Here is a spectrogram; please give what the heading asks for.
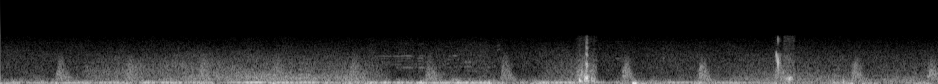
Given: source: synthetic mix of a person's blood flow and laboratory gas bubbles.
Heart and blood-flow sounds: Doppler ultrasound of blood flow; subclavian vein
5.76-5.98 s: bubbles
7.74-7.96 s: bubbles
9.37-9.39 s: bubbles
From the record:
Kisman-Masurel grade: 123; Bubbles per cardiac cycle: 1 to 2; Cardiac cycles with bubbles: 10 to 50%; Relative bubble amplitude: loud (0.450 to 0.775); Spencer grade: 2 (many but less than half of the cardiac periods contain bubble signals, singularly or in groups); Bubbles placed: anywhere in the cardiac cycle

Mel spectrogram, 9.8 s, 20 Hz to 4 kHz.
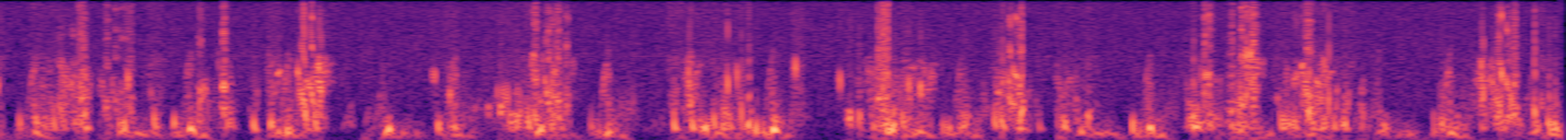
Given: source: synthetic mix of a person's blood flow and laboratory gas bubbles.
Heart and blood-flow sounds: Doppler ultrasound of blood flow; precordium
0.00-0.06 s: bubbles
0.21-0.61 s: bubbles
0.64-0.89 s: bubbles
0.95-1.07 s: bubbles
1.26-1.35 s: bubbles
1.39-1.54 s: bubbles
1.58-1.82 s: bubbles
1.87-2.14 s: bubbles
2.72-2.91 s: bubbles
3.04-3.64 s: bubbles
4.21-4.77 s: bubbles
4.97-5.05 s: bubbles
5.25-5.90 s: bubbles
6.01-6.11 s: bubbles
6.21-6.58 s: bubbles
6.61-6.92 s: bubbles
7.43-7.95 s: bubbles
7.98-8.65 s: bubbles
9.02-9.57 s: bubbles
9.61-9.79 s: bubbles
From the record:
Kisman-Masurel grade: 343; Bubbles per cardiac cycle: rolling drumbeat, 9 or more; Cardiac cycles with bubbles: 100%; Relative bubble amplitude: loud (0.450 to 0.775); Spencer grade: 3 (all of the cardiac periods contain showers or single bubble signals, but not dominating or overriding the cardiac motion signals); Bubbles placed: only in the low amplitude regions of the cardiac cycle

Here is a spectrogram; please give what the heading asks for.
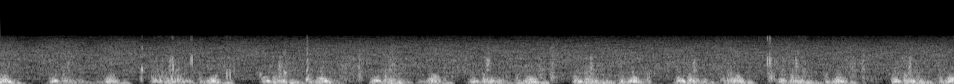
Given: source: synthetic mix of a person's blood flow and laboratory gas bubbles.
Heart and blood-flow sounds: Doppler ultrasound of blood flow; precordium
1.39-1.95 s: bubbles
2.23-2.35 s: bubbles
2.58-2.64 s: bubbles
2.80-2.88 s: bubbles
3.03-3.12 s: bubbles
6.46-6.53 s: bubbles
7.17-7.39 s: bubbles
7.64-7.86 s: bubbles
7.97-8.07 s: bubbles
From the record:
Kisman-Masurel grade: 222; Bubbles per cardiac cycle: several, 3 to 8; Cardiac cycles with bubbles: 10 to 50%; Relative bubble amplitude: moderate (0.250 to 0.450); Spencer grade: 2 (many but less than half of the cardiac periods contain bubble signals, singularly or in groups); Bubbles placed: only in the low amplitude regions of the cardiac cycle

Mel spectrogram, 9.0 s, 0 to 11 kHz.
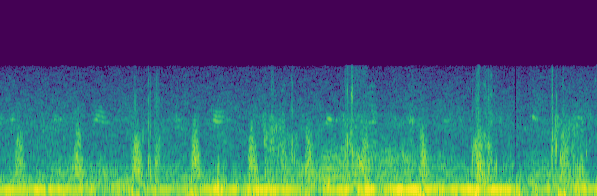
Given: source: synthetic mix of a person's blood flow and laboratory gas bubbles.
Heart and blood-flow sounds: Doppler ultrasound of blood flow; subclavian vein
1.96-2.17 s: bubbles
2.20-2.44 s: bubbles
3.94-4.49 s: bubbles
5.16-5.52 s: bubbles
7.06-7.48 s: bubbles
8.24-8.85 s: bubbles
From the record:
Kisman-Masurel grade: 221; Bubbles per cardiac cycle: several, 3 to 8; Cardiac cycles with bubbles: 10 to 50%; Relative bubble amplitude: barely perceptible (0.100 to 0.250); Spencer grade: 2 (many but less than half of the cardiac periods contain bubble signals, singularly or in groups); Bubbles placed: anywhere in the cardiac cycle

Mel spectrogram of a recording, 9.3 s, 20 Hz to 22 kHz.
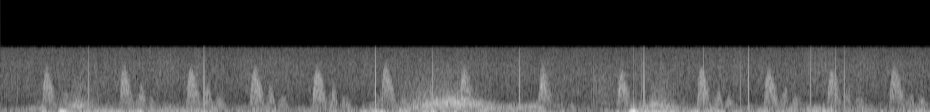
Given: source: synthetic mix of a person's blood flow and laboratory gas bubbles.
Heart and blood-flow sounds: Doppler ultrasound of blood flow; subclavian vein
no bubbles
From the record:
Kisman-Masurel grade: 000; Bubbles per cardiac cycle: 0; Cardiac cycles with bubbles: 0%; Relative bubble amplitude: no bubbles discernible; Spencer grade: 0 (complete lack of bubble signals)

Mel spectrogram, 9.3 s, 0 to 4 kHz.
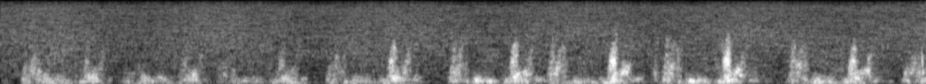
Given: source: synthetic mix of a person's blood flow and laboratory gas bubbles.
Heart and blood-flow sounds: Doppler ultrasound of blood flow; precordium
9.20-9.27 s: bubbles
From the record:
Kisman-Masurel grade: 212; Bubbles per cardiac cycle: several, 3 to 8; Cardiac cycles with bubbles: 1 to 10%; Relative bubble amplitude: moderate (0.250 to 0.450); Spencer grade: 1 (occasional bubble signal discernible with the cardiac motion signal, with majority of cardiac periods free of bubbles); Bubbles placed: only in the low amplitude regions of the cardiac cycle

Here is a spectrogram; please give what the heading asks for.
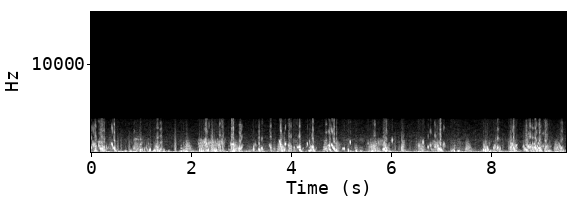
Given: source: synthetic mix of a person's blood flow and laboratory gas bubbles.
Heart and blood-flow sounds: Doppler ultrasound of blood flow; subclavian vein
0.00-0.53 s: bubbles
0.66-0.73 s: bubbles
0.83-0.89 s: bubbles
0.95-1.44 s: bubbles
1.76-1.95 s: bubbles
2.11-2.69 s: bubbles
2.74-3.05 s: bubbles
3.20-3.45 s: bubbles
3.54-3.69 s: bubbles
3.74-4.25 s: bubbles
4.28-4.50 s: bubbles
4.64-5.44 s: bubbles
5.53-6.05 s: bubbles
6.17-6.31 s: bubbles
6.51-7.09 s: bubbles
7.17-7.42 s: bubbles
7.79-8.20 s: bubbles
8.32-8.54 s: bubbles
8.61-9.21 s: bubbles
9.30-9.48 s: bubbles
From the record:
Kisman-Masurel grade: 333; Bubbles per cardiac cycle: rolling drumbeat, 9 or more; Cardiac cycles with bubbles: 50 to 99%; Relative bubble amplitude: loud (0.450 to 0.775); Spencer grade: 3 (all of the cardiac periods contain showers or single bubble signals, but not dominating or overriding the cardiac motion signals); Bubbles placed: anywhere in the cardiac cycle

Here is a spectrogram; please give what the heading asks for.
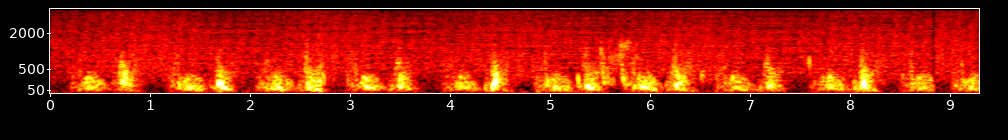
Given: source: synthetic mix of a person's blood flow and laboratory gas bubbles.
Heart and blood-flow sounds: Doppler ultrasound of blood flow; precordium
2.67-2.75 s: bubbles
5.25-5.32 s: bubbles
5.50-5.92 s: bubbles
6.50-6.55 s: bubbles
7.57-7.61 s: bubbles
From the record:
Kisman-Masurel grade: 121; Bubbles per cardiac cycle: 1 to 2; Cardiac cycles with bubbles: 10 to 50%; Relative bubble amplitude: barely perceptible (0.100 to 0.250); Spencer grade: 2 (many but less than half of the cardiac periods contain bubble signals, singularly or in groups); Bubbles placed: anywhere in the cardiac cycle

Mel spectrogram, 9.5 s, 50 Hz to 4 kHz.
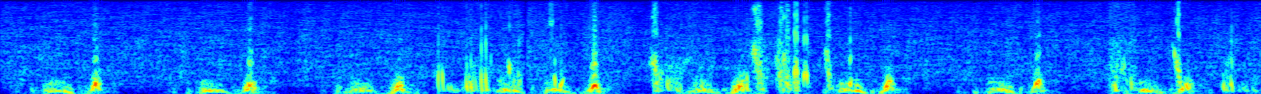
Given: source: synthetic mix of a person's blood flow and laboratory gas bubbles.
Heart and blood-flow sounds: Doppler ultrasound of blood flow; precordium
3.25-3.73 s: bubbles
3.78-3.92 s: bubbles
4.08-4.25 s: bubbles
4.86-5.37 s: bubbles
5.56-5.77 s: bubbles
5.81-6.08 s: bubbles
6.17-6.27 s: bubbles
6.34-6.41 s: bubbles
8.31-8.53 s: bubbles
8.77-8.91 s: bubbles
9.15-9.45 s: bubbles
From the record:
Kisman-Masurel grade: 222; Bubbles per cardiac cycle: several, 3 to 8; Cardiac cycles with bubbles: 10 to 50%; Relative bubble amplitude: moderate (0.250 to 0.450); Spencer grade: 2 (many but less than half of the cardiac periods contain bubble signals, singularly or in groups); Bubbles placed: only in the low amplitude regions of the cardiac cycle

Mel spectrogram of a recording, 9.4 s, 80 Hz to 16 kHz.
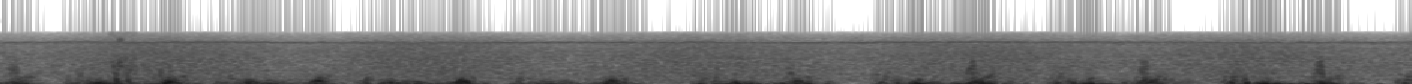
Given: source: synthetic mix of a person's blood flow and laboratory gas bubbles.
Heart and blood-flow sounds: Doppler ultrasound of blood flow; precordium
0.72-0.91 s: bubbles
From the record:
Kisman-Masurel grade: 112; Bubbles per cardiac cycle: 1 to 2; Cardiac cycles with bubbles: 1 to 10%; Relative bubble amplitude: moderate (0.250 to 0.450); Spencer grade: 1 (occasional bubble signal discernible with the cardiac motion signal, with majority of cardiac periods free of bubbles); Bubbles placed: only in the low amplitude regions of the cardiac cycle

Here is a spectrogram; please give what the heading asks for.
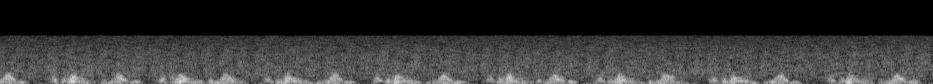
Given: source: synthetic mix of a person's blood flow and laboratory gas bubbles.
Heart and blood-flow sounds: Doppler ultrasound of blood flow; precordium
no bubbles
From the record:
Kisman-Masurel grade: 000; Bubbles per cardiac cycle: 0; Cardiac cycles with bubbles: 0%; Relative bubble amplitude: no bubbles discernible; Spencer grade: 0 (complete lack of bubble signals)

